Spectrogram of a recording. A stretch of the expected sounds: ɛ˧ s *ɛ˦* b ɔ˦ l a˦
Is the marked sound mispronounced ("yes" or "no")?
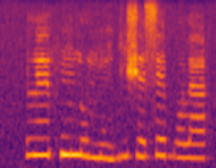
no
